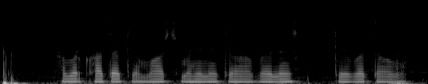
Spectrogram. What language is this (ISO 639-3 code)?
mag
